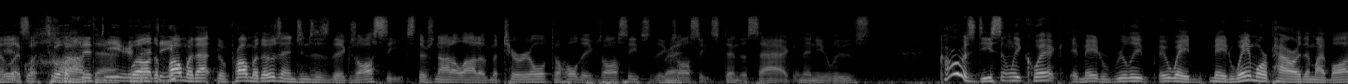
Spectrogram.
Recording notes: Late at night during #GRIDLIFE Round 4 at Autobahn Country Club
